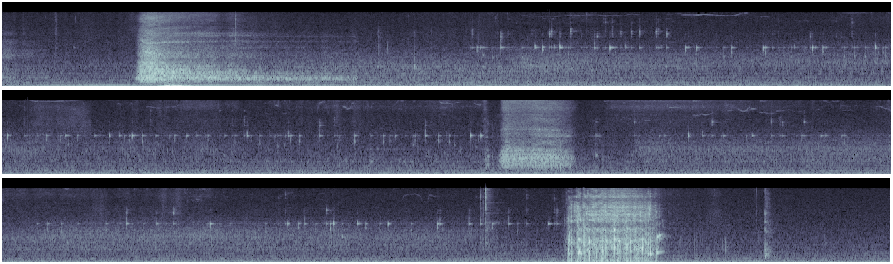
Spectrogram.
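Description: Ice-filled glass beaker bong bubbling through its water as one long hit is drawn, with a knock near the start. There is a short sharp inhale about halfway through and a louder one shortly before the end, as the hit is pulled.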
